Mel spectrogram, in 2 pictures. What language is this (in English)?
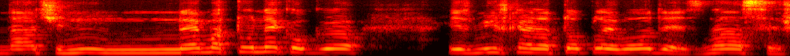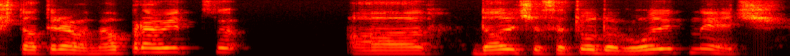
Croatian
